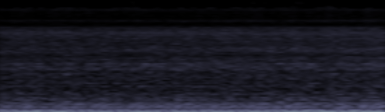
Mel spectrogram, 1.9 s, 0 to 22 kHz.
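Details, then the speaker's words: 1989 Honda CBR1000F four-cylinder, abandoned over 10 years, first start fed from a funnel fuel tank; smooth even low burble idle, no knocks or misses, sounds factory-fresh, normal idle. "It sounds like it came out of the factory. Wow. Oh, that sounds [Music] perfect."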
